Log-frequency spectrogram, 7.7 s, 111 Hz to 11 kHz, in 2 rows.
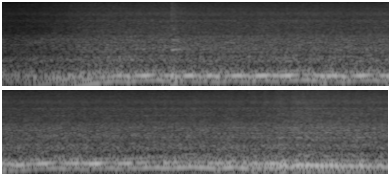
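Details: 1998 Dodge Caravan 3.3L flex fuel held at steady 2,500 rpm once warm (after 10-15 min), misfiring, backfiring and cutting out with an uneven, wavering drone; caused by a damaged flex plate, fixed by flex plate and cam sensor repair.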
